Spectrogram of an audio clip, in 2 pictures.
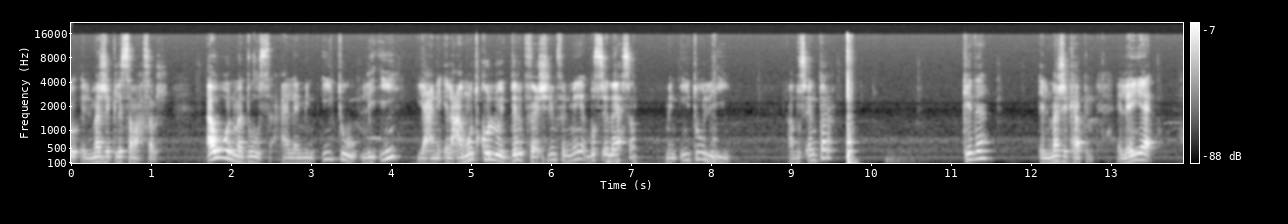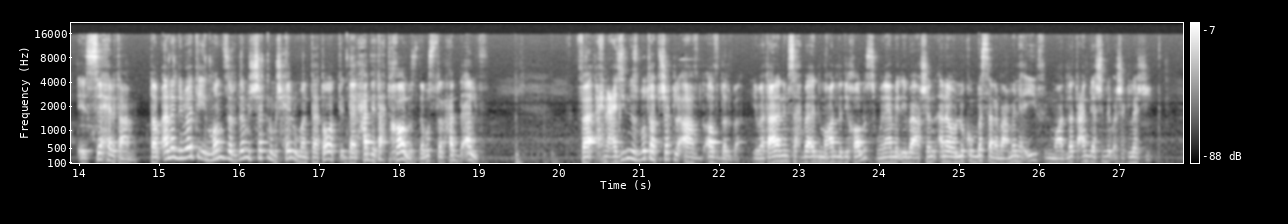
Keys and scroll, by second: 18.1 ctrl+Down, 19.4 ctrl+Up.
